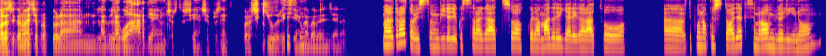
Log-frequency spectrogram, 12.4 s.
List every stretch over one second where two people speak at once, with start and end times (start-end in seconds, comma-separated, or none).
none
